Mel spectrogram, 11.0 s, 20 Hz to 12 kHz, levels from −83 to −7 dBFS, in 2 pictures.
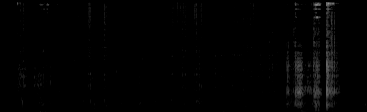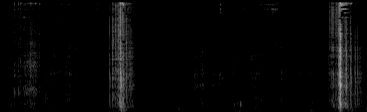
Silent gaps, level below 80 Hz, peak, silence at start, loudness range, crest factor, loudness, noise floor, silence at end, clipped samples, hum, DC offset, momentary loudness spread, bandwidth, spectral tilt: none; -90 dBFS; -10 dBFS; 4.4 s; 22 LU; 38 dB; -38 LUFS; -84 dBFS; 0.25 s; under 0.1%; none; under 0.1%; 30 LU; 12 kHz; 0.5 dB/octave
